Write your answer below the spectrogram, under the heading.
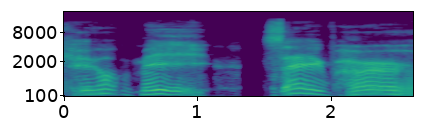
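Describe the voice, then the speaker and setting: A man puts on a character voice. It is high-pitched and raspy. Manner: yelling, screaming.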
